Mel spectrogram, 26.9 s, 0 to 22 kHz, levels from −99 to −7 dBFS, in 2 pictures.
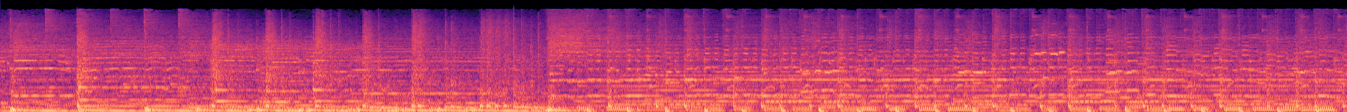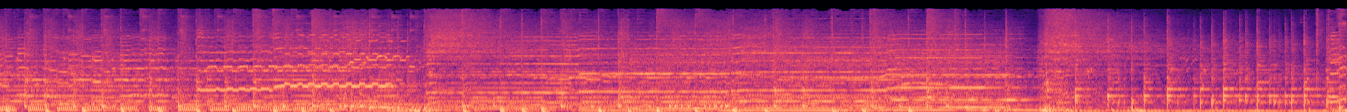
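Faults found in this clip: No faults heard on review; capture, transport and playback paths show no audible defect, nothing to raise.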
